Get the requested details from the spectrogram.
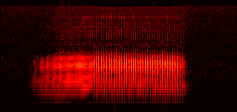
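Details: A single drawn-out breath from a dog with a fluttering, vibrating rattle in its second half; snoring.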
